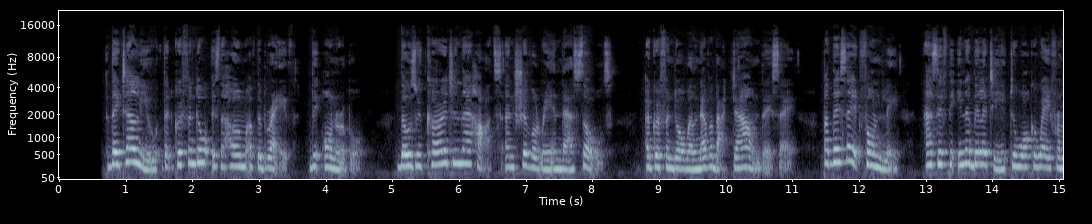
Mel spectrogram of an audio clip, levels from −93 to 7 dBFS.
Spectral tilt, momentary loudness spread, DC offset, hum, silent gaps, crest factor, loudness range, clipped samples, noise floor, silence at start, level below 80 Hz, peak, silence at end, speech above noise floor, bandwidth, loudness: -5.5 dB/octave; 12 LU; under 0.1%; none; none; 18 dB; 2 LU; under 0.1%; under -90 dBFS; 0.7 s; -58 dBFS; -10 dBFS; 0 s; over 64 dB; 15.5 kHz; -27 LUFS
